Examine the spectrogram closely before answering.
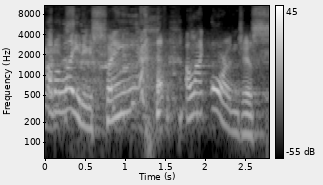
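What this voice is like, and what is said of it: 1920s Chicago gangster-style accent. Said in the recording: “I've heard Chicago and police force... like whenever that accent is from, which I think is the 1920s, like the roaring 20s”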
